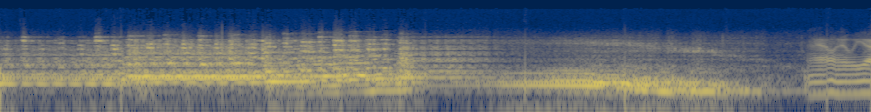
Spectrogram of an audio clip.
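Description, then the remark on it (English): A car engine rumbles loudly and steadily as the vehicle drives, its tone shifting as it eases off, with a brief rising rev near the end. “Don't get out of the car.”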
